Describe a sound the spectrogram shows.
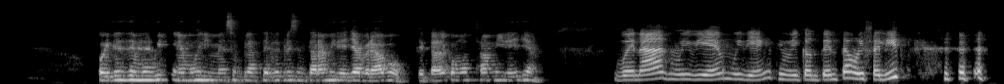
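A young woman laughs over an online call.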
